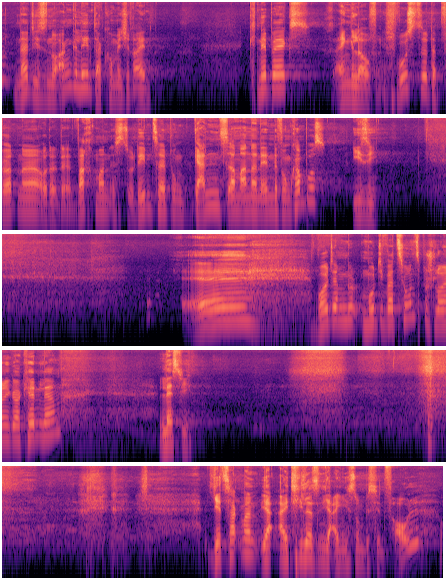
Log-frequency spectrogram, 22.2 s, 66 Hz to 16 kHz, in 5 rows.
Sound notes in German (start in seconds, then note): 16.0 Gelächter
